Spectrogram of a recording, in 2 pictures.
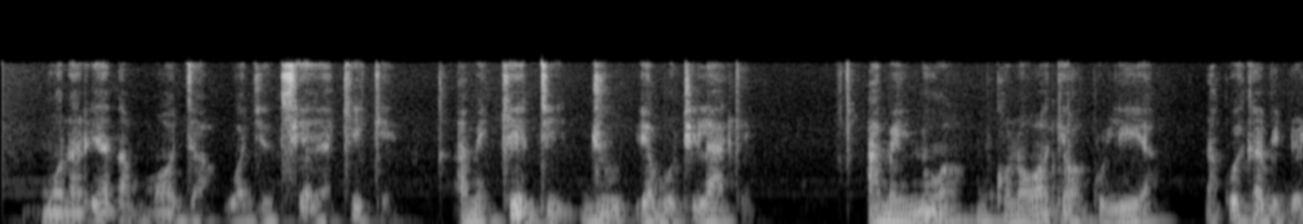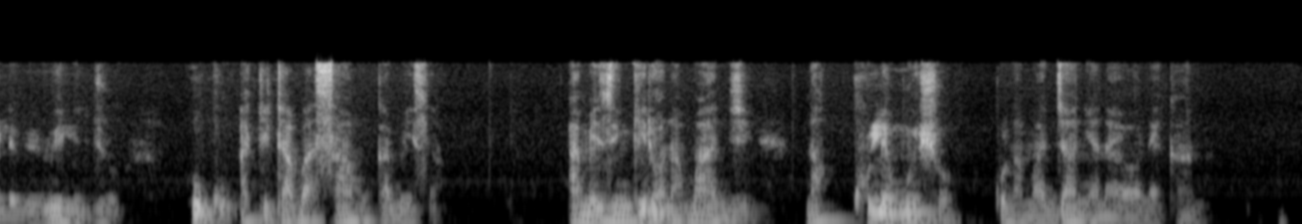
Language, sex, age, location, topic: Swahili, male, 18-24, Kisumu, education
